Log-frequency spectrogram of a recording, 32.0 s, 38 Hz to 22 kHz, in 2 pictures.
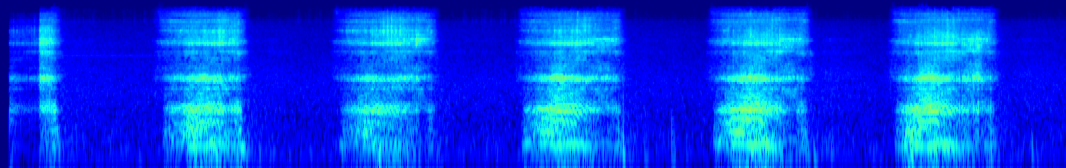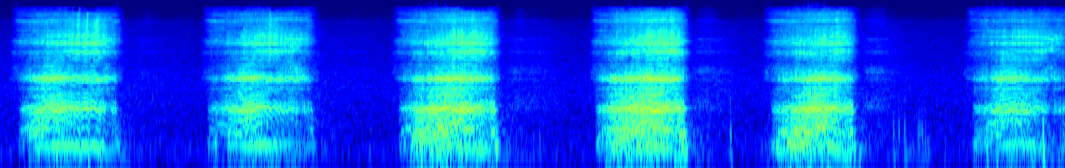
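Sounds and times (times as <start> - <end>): person snoring: 0.2 - 1.0, 2.3 - 3.8, 5.0 - 6.6, 7.7 - 9.4, 10.6 - 12.2, 13.3 - 15.0, 16.1 - 17.9, 19.0 - 20.8, 21.9 - 23.9, 24.8 - 26.8, 27.4 - 29.4, 30.4 - 31.9.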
